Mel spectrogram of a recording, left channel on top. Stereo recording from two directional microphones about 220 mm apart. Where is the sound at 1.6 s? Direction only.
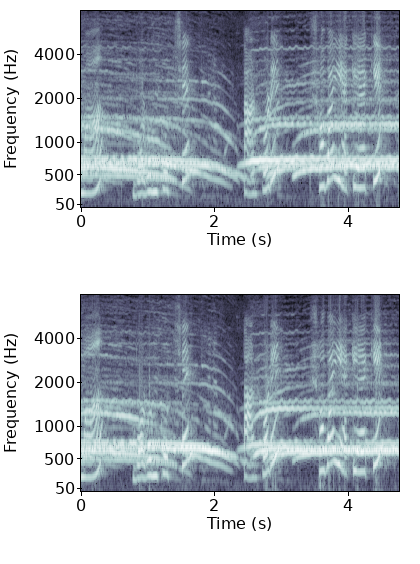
50° right (ahead or behind).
